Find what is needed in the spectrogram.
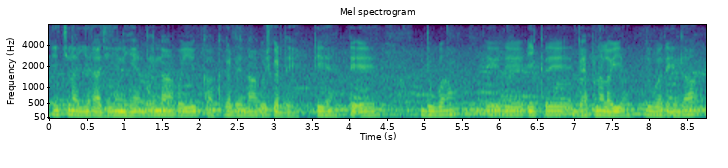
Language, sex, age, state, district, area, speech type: Dogri, male, 18-30, Jammu and Kashmir, Kathua, rural, spontaneous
